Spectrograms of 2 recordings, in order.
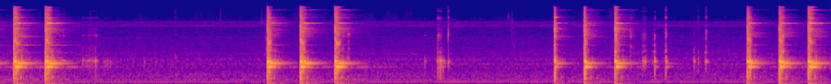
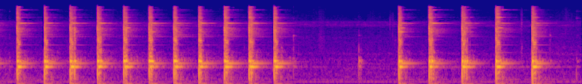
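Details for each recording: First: Boat trailer hub bearing replacement: sharp hammer taps with a punch in groups of two or three give a short solid knock instead of a ring, showing the inner bearing race is seated on the hub lip. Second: Trailer hub bearing race being driven in with a punch: sharp metallic taps about four a second with a clear ringing tone; the tone changes once the race sits on the hub, and here it isn't seated yet.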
